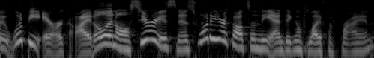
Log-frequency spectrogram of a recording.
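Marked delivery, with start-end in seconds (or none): none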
